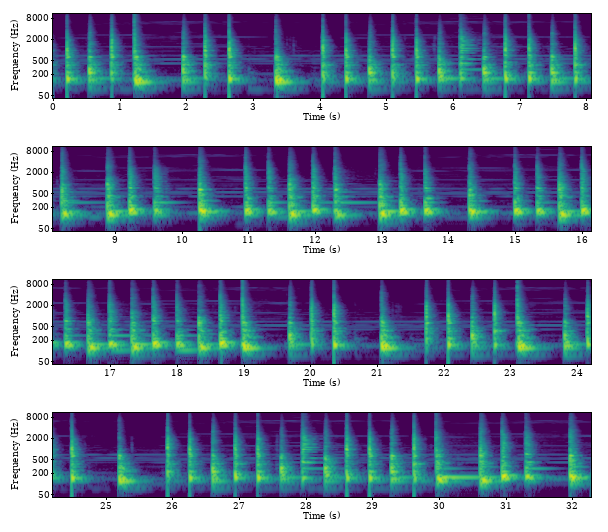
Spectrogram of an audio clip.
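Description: Mridangam playing a fast run of sharp strokes, about three to four a second, in repeated phrases with short breaks. Ringing pitched strokes on the right head mix with low, resonant strokes. It is the beginner's ninth-lesson stroke pattern (tom, thaka, ta, tum, kita, thaka) being played through.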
